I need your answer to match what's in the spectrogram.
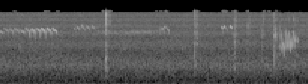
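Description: Bohemian waxwings give thin, very high trilled sirrr calls, soft and repeated, with a few clicks and a brief lower chirp near the end.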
